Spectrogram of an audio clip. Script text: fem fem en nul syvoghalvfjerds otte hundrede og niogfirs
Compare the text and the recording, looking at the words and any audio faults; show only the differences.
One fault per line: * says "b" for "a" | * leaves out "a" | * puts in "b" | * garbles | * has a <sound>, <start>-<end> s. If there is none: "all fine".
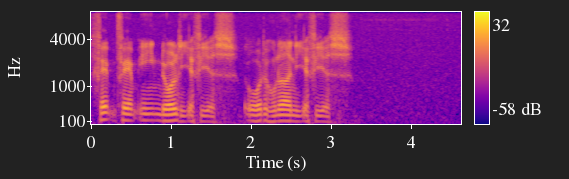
* says "niogfirs" for "syvoghalvfjerds"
